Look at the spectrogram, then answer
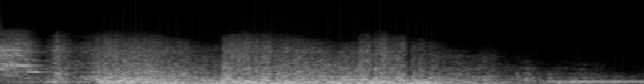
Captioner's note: cannons booming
